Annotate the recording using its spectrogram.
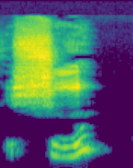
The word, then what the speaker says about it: sidhe: But we are used to seeing the Gaelic spelling for fairy as S-I-D-H-E, and it being pronounced she.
